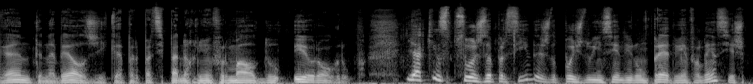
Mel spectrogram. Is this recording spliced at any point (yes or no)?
no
